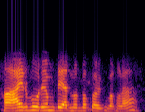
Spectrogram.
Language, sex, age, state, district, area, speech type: Tamil, female, 30-45, Tamil Nadu, Tirupattur, rural, conversation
